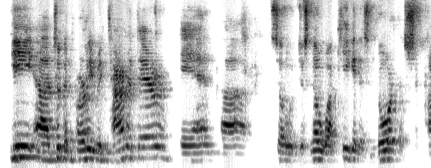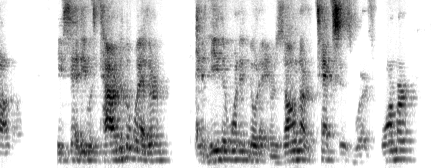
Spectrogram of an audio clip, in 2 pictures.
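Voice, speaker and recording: Fairly high in pitch with ordinary variation, a man speaks at a fairly quick pace, his loudness swinging widely amid audible room echo. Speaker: city staff director presenting to council. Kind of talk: council workshop presentation. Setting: city council meeting. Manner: fast; animated.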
